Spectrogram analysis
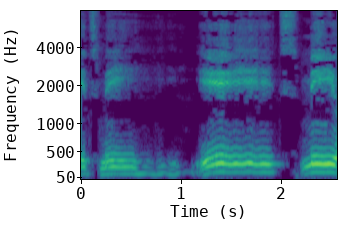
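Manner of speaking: usual speaking voice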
